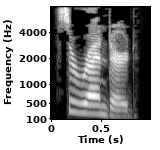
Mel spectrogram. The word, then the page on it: surrendered: British English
